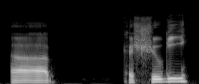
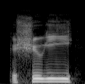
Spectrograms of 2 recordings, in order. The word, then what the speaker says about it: Khashoggi: Jamal, I'm going to butcher his name here, Khashoggi, I believe is how you say it.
